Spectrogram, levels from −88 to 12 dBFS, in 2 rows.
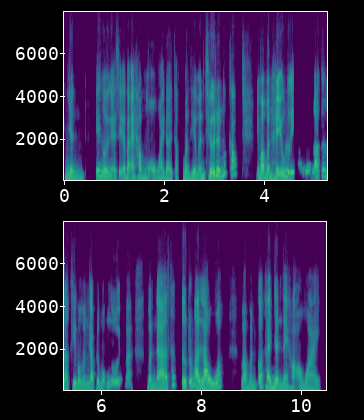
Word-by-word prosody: nhìn 175 Hz, -5 st, -1 dB, 0.2 s
cái 275 Hz, +1 st, +3 dB
người 195 Hz, -8 st, +2 dB
nghệ 160 Hz, -, -1 dB
sĩ -, -, -5 dB
các -, -, +2 dB
bạn 210 Hz, -, 0 dB
ấy 205 Hz, -, +2 dB
hâm 220 Hz, -3 st, -1 dB
mộ 195 Hz, -, -2 dB
ngoài 175 Hz, -1 st, -4 dB
đời 170 Hz, -1 st, -1 dB
thật. 170 Hz, -1 st, -9 dB
Mình 180 Hz, -1 st, -2 dB
thì 185 Hz, -2 st, 0 dB
mình 175 Hz, +4 st, -1 dB
chưa 220 Hz, -, +6 dB
đến 275 Hz, +1 st, +7 dB
mức 380 Hz, -, -2 dB
khóc, 345 Hz, +2 st, -1 dB, 0.4 s
nhưng -, -, -4 dB
mà 200 Hz, -, +7 dB
mình 180 Hz, 0 st, +1 dB
hiểu 210 Hz, -, +4 dB
được -, -, +3 dB
cái 470 Hz, 0 st, +4 dB
cảm 420 Hz, -, -18 dB
giác 255 Hz, +1 st, -4 dB
đó. 260 Hz, -, +3 dB
Tức 295 Hz, -, +1 dB
là 215 Hz, -7 st, 0 dB
khi 220 Hz, -1 st, -1 dB
mà 190 Hz, -2 st, -3 dB
mình 175 Hz, 0 st, -6 dB
gặp 170 Hz, -1 st, -1 dB
được 175 Hz, -, -2 dB
một 175 Hz, -, -7 dB
người 160 Hz, -2 st, -4 dB
mà 165 Hz, 0 st, -9 dB, 0.3 s
mình 175 Hz, 0 st, -3 dB
đã 170 Hz, +7 st, +4 dB
thích 355 Hz, +1 st, -4 dB
từ 185 Hz, -, +3 dB
rất -, -, 0 dB
là -, -, +5 dB
lâu 200 Hz, +2 st, +4 dB
á, 265 Hz, -, 0 dB, 0.4 s
và 180 Hz, -, -1 dB
mình 175 Hz, -2 st, -6 dB
có 245 Hz, -, +2 dB
thể 250 Hz, -6 st, +2 dB
nhìn 195 Hz, -5 st, +1 dB
thấy 230 Hz, +4 st, -2 dB
họ 240 Hz, -, -5 dB
ở -, -, -6 dB
ngoài, 170 Hz, -7 st, -5 dB
195 Hz, 320 wpm, -23 LUFS, 175-230 Hz, 0.4 s, đến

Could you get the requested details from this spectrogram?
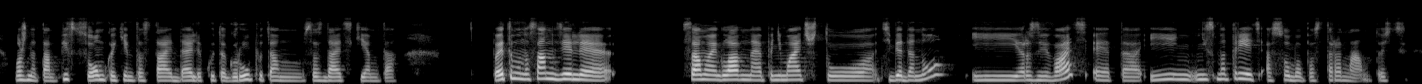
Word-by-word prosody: Можно 205 Hz, -3 st, 0 dB
там 170 Hz, -2 st, -3 dB
певцом 210 Hz, 0 st, +1 dB
каким-то 190 Hz, -2 st, -3 dB
стать, 180 Hz, -1 st, -1 dB
да, 180 Hz, +2 st, +1 dB
или 180 Hz, -, -1 dB
какую-то 180 Hz, +1 st, -4 dB
группу 205 Hz, +6 st, +1 dB
там 175 Hz, -4 st, -5 dB
создать 175 Hz, -1 st, -2 dB
с -, -, -14 dB
кем-то. 165 Hz, -1 st, -7 dB, 0.9 s
Поэтому, 280 Hz, -4 st, +5 dB
на 240 Hz, -1 st, +1 dB
самом 260 Hz, +1 st, +5 dB
деле, 225 Hz, -5 st, +5 dB, 0.7 s
самое 230 Hz, -1 st, +5 dB
главное 215 Hz, -1 st, +4 dB
понимать, 210 Hz, +1 st, +1 dB
что 190 Hz, -3 st, -2 dB
тебе 205 Hz, +2 st, +1 dB
дано, 220 Hz, -, -2 dB, 0.3 s
и 200 Hz, 0 st, -2 dB
развивать 200 Hz, -, 0 dB
это, 180 Hz, -3 st, -5 dB
и 225 Hz, +4 st, -1 dB
не 230 Hz, 0 st, -1 dB
смотреть 245 Hz, 0 st, 0 dB
особо 185 Hz, 0 st, -4 dB
по 180 Hz, -, -9 dB
сторонам. 190 Hz, +1 st, -7 dB
То -, -, -11 dB
есть, 180 Hz, 0 st, -12 dB
195 Hz, 145 wpm, -21 LUFS, 180-215 Hz, 0.9 s, Поэтому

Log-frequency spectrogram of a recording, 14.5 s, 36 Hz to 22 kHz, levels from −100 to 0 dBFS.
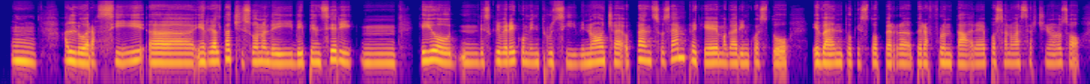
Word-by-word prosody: Mh, 215 Hz, -3 st, +4 dB, 0.4 s
allora 190 Hz, -4 st, +5 dB
sì, 205 Hz, +4 st, -1 dB
uhm 190 Hz, -1 st, +5 dB, 0.2 s
in 200 Hz, 0 st, +3 dB
realtà 205 Hz, +4 st, +4 dB
ci 200 Hz, -, -10 dB
sono 200 Hz, +1 st, +1 dB
dei 185 Hz, -1 st, 0 dB
dei 185 Hz, +1 st, 0 dB
pensieri, 200 Hz, +1 st, +2 dB
mhmm, 185 Hz, -1 st, -4 dB, 0.3 s
che 210 Hz, -, -2 dB
io, 210 Hz, -5 st, +6 dB
mhmm, 190 Hz, 0 st, -5 dB
descriverei 195 Hz, +2 st, +1 dB
come 200 Hz, -2 st, -5 dB
intrusivi 185 Hz, -2 st, -6 dB
no, 195 Hz, +3 st, +2 dB
cioè, 195 Hz, -2 st, -2 dB
penso 220 Hz, -3 st, +1 dB
sempre 245 Hz, 0 st, +1 dB
che 190 Hz, 0 st, +3 dB
magari, 185 Hz, 0 st, -2 dB
in 185 Hz, -, -3 dB
questo 90 Hz, -, -3 dB, 0.3 s
evento 185 Hz, -1 st, +2 dB
che 180 Hz, 0 st, -15 dB
sto 185 Hz, +1 st, -4 dB
per 180 Hz, 0 st, -3 dB
per 185 Hz, 0 st, -4 dB
affrontare, 180 Hz, -1 st, -3 dB
possano 185 Hz, -1 st, -6 dB
esserci 185 Hz, +1 st, -8 dB
non 180 Hz, 0 st, -7 dB
lo 185 Hz, -, -5 dB
so, 185 Hz, 0 st, -6 dB
190 Hz, 155 wpm, -21 LUFS, 185-200 Hz, 0.4 s, io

